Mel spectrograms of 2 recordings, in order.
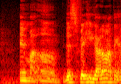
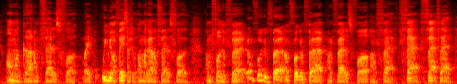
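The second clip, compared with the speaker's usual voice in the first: low, soft mock whine; mimicking a girl; 5 semitones lower, 5 dB quieter than usual. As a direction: sulk it out like a girl fishing for compliments. Imitating a girl complaining.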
